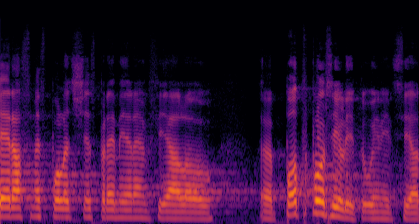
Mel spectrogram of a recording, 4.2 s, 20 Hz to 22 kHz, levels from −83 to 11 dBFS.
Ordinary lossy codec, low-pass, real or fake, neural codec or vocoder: MP3, 64 kbps; 14.4 kHz; fake; autoencoder, 48 kHz, 128 numbers a frame, DAC-VAE, trained on Japanese speech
